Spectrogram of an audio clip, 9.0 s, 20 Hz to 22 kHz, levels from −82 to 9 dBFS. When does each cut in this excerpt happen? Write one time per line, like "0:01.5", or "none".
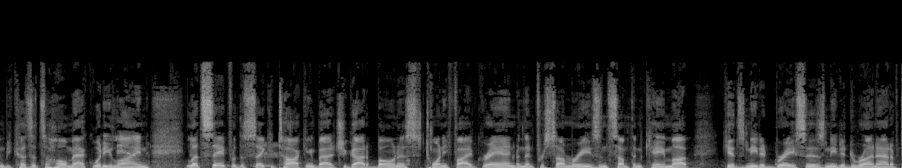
0:05.2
